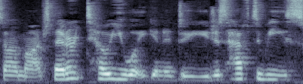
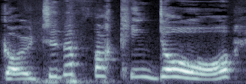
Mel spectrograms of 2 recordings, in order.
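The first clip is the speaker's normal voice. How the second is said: raised, louder, slow command; retold exasperated order; 6 semitones higher, 5 dB louder, slower than usual. Instructor sends her to the door, exasperated shout. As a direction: order it slowly at higher pitch, imitating an instructor.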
